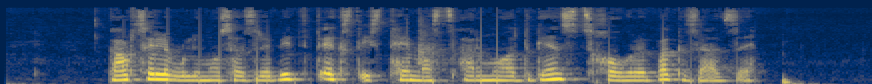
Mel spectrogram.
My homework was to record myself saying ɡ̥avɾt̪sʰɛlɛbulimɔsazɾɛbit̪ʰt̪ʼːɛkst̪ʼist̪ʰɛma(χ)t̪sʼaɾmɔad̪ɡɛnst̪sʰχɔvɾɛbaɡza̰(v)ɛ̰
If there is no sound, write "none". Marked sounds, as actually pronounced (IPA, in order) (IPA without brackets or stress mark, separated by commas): s, z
